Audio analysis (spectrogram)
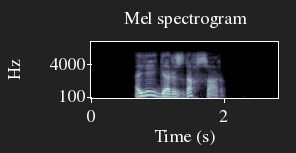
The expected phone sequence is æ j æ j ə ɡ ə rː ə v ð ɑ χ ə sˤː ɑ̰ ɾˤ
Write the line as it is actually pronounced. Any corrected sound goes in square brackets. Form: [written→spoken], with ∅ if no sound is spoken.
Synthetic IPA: æ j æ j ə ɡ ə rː ə [v→z] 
